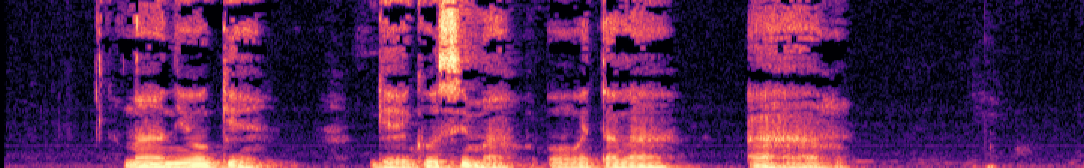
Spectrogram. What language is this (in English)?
Igbo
